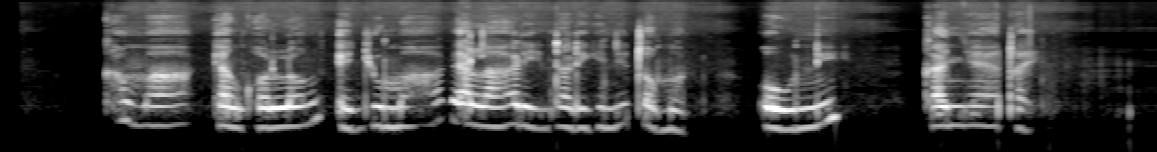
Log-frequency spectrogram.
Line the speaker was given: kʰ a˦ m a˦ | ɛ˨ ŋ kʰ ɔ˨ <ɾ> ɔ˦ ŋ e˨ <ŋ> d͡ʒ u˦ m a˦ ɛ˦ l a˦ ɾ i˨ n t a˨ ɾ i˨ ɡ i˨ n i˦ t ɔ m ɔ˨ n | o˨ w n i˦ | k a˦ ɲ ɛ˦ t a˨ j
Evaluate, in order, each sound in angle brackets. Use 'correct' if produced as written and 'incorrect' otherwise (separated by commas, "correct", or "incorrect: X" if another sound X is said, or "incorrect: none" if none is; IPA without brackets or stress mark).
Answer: incorrect: l, incorrect: none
